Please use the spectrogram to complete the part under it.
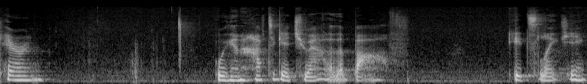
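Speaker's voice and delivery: small, utterly calm little voice. Retelling what she said to Keren in the bath, retelling a very calm little voice. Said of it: "in the calmest little voice".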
